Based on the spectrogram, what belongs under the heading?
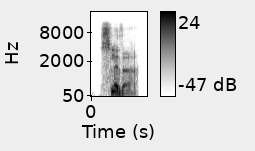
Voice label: "slither", British

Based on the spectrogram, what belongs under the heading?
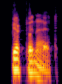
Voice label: "bipinnate", American

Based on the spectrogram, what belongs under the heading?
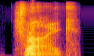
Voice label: "shrike", British

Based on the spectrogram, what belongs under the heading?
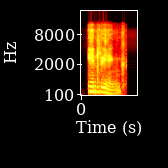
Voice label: "inlying", Indian

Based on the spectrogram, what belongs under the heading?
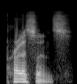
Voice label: "presence", American

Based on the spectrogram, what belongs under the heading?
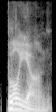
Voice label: "bouillon", American

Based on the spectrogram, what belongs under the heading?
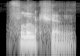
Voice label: "fluxion", American

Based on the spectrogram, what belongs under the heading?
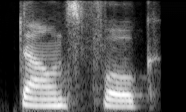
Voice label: "townsfolk", Indian

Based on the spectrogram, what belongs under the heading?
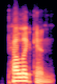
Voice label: "pelican", American

